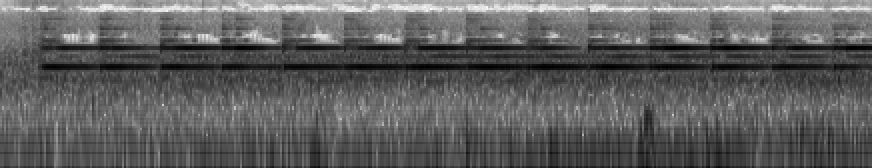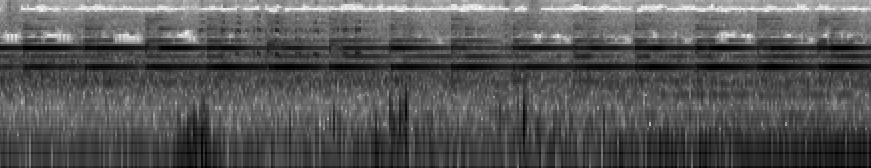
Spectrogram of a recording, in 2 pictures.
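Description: Electronic level-crossing bells start ringing just after the start and keep up a steady, rapid, high-pitched ring as the red crossing lights flash. A low hum comes in near the end, as the boom gates begin to lower, with a few low thumps earlier on.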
